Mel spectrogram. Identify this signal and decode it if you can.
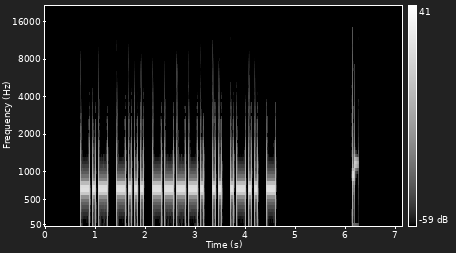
Morse code, heard as a keyed tone, about 20 wpm, 700 Hz. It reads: KB9ILT
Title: NA SOTA Activator Callsigns 20wpm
